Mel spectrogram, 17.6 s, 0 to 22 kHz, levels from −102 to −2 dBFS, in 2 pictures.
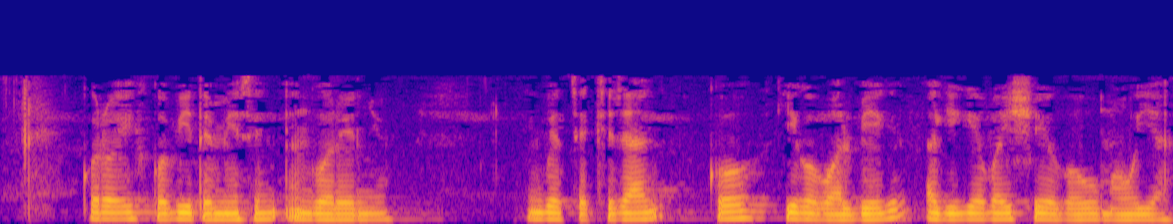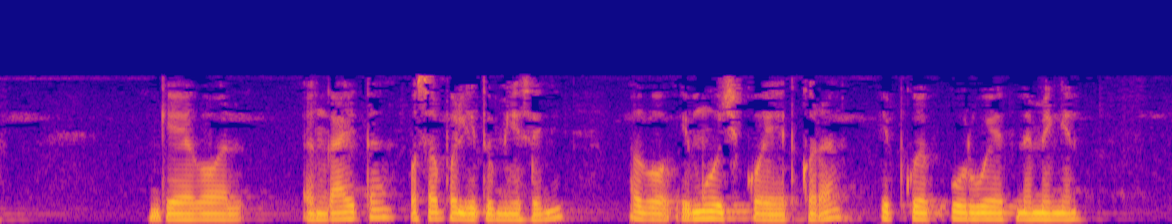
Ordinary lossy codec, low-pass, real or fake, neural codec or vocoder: MP3, 24 kbps; 5.4 kHz; real; none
